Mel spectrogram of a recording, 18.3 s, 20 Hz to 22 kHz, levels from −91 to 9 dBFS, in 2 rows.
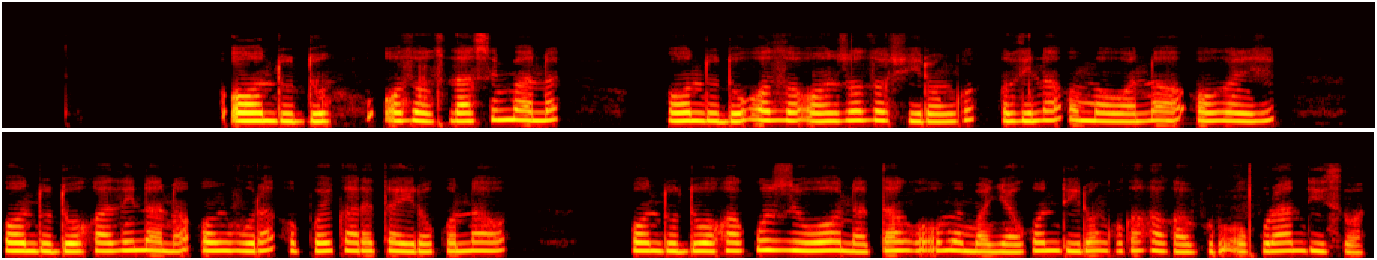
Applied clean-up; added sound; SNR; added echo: none; none; none; none.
